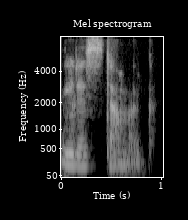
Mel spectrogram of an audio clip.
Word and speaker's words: stomach: Sure, it is stomach.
